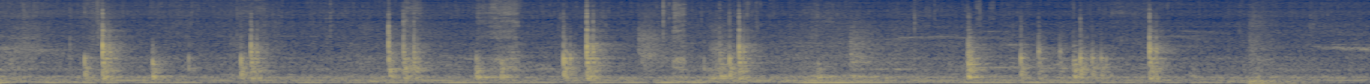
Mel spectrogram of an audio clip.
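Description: Wooden spatula stirring chickpea and tomato curry in a nonstick frying pan, scraping and clacking irregularly against the pan over a faint sizzle.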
